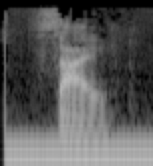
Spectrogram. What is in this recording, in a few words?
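"sai7", Teochew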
